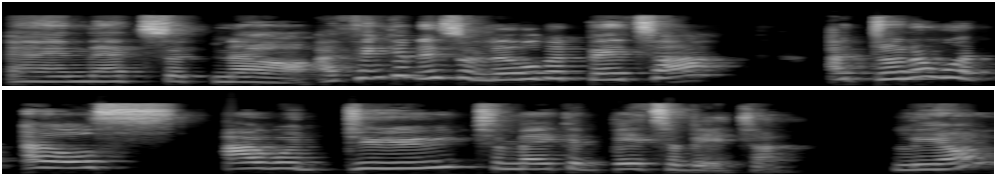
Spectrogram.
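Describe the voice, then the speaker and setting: Against a quiet background, a woman with a high pitch talks at a moderate pace with lively intonation and very even loudness. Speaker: camera club member presenting photo editing. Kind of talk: online club workshop, casual presentation. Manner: hesitant, many fillers. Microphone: video call.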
